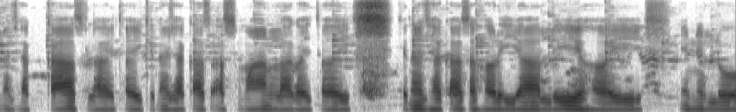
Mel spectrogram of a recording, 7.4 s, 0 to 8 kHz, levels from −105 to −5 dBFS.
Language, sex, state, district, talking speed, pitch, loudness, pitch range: Bajjika, male, Bihar, Vaishali, 170 wpm, 95 Hz, -31 LUFS, 90-95 Hz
